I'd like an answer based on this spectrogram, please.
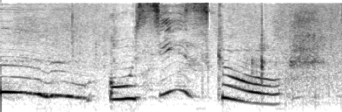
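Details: Cisco, a foster dog, howling with joy: several long, tonal howls with rich harmonics, each sliding downward in pitch, separated by short pauses, with a brief rising-falling note between them.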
